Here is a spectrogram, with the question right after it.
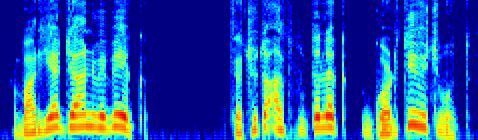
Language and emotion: Kashmiri, surprised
